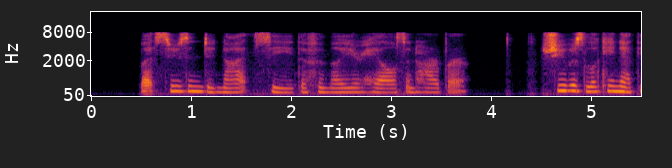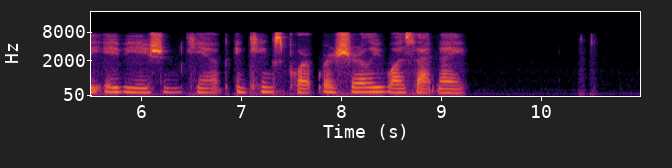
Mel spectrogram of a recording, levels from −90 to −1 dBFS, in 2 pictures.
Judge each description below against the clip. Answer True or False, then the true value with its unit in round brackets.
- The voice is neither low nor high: False (205 Hz)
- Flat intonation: True (2.3 semitones)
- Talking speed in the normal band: False (130 wpm)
